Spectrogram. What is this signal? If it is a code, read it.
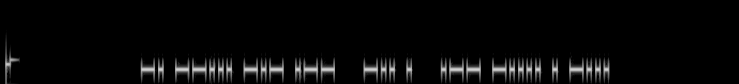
Morse code, heard as a keyed tone, about 28 wpm, 700 Hz. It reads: N7KW DE W6EB
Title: USA Callsign DE Callsign - 4 Characters - 28wpm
